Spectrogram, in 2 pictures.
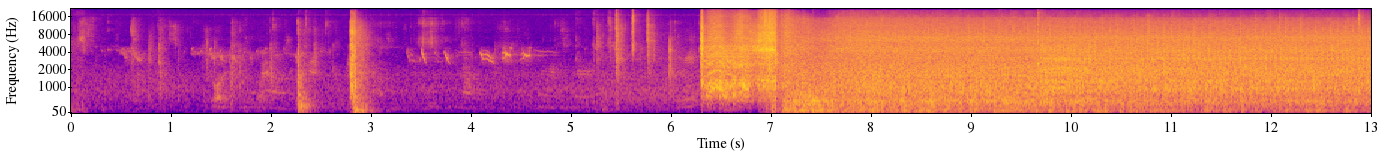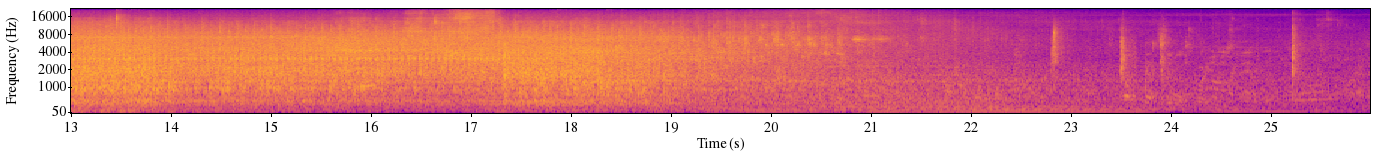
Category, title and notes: Sound effects > Vehicles
1960s Bentley Engine Start Up
the sound of a door closing and engine stating on a 1960s Bentley
automobile, vehicle, engine, drive, car, ignition, start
